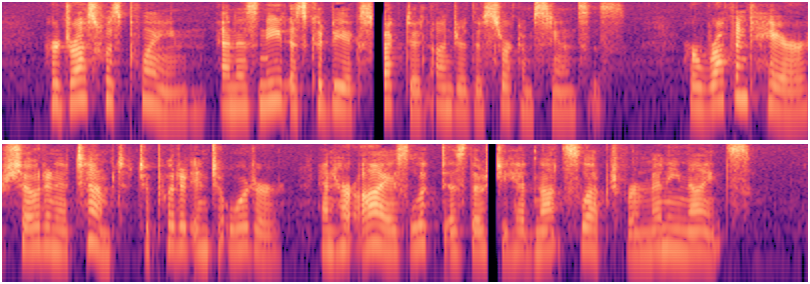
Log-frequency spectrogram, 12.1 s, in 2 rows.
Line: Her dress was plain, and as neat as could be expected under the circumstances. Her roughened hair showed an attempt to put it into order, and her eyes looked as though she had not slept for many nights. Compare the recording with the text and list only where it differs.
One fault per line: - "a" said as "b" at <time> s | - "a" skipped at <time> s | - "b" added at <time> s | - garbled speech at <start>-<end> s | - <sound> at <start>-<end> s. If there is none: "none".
- dropout at 2.8-2.9 s
- dropout at 9.7-9.8 s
